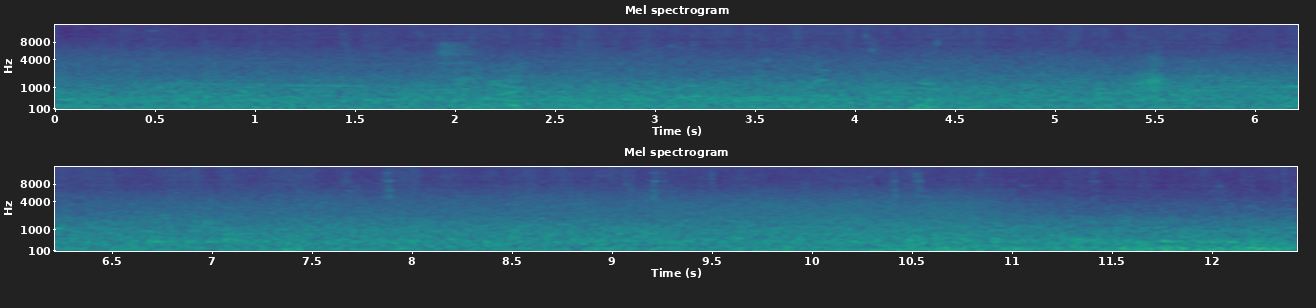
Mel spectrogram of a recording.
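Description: Horses' hooves thud softly on grass as they walk.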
